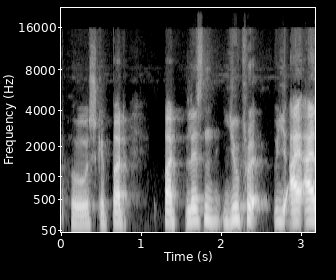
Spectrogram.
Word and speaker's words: Paaske: So actually, it's Paaske. So you say, oh, yes. So it gets when you put two A's together, it gets the sound of the last letter in the Danish alphabet, which is O, and it's that sound. So it's Paaske.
